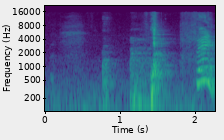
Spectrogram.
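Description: A dog gives a short, low vocal sound about a second in, followed by a brief sharp sound near the end.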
